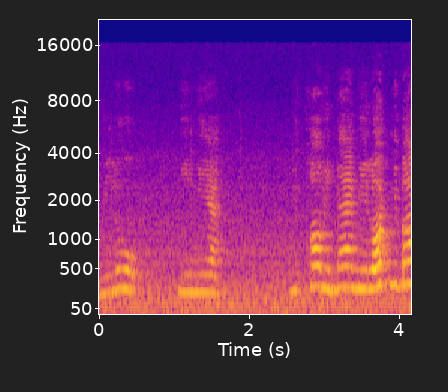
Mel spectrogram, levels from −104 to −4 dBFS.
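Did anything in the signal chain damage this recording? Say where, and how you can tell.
Yes, in the analogue wiring. From 1.87 to 1.97 s there is a short, irregular burst of crackle over the speech. That is loose connector crackle. A worn or dirty contact kept making and breaking for about 100 ms, chopping the signal.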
